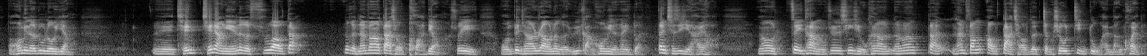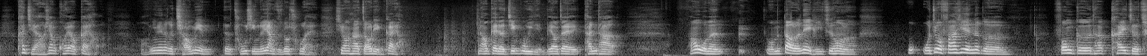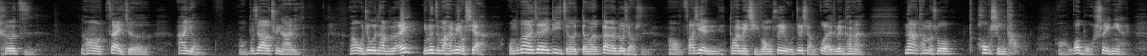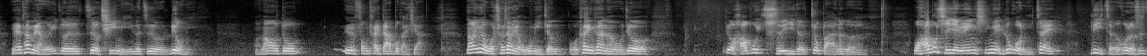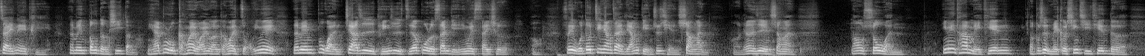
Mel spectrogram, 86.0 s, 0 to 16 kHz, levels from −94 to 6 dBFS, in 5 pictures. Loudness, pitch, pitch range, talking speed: -16 LUFS, 165 Hz, 145-185 Hz, 270 characters per minute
